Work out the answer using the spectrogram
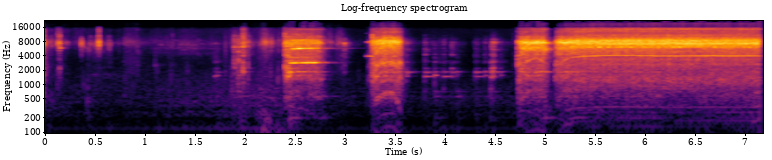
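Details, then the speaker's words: Drilling metal with a sharp bit, after a dull bit had squealed: handling clatter, then a steady, even high-pitched cutting hiss with no squeal as chips fly and the bit cuts cleanly. "Chips are flying now. There it is. And see how the drill bit just kissed it."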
